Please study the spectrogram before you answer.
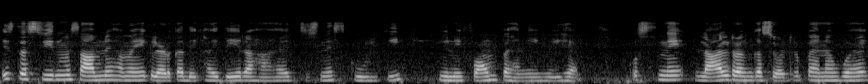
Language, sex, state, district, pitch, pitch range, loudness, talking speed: Hindi, female, Bihar, Araria, 185 Hz, 175-195 Hz, -24 LUFS, 180 wpm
